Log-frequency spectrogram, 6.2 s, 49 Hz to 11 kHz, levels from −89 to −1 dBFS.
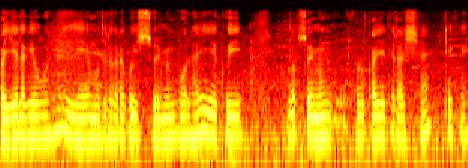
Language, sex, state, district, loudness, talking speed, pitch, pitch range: Hindi, male, Delhi, New Delhi, -19 LUFS, 230 wpm, 130 Hz, 125-135 Hz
